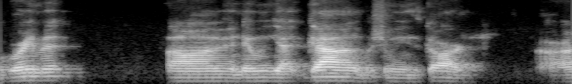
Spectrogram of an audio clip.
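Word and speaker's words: גן: And now we have Gan, not gun, but Gan, which means garden in Hebrew.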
